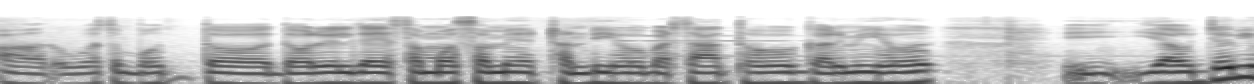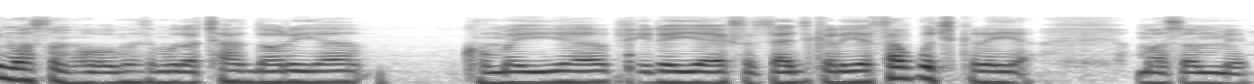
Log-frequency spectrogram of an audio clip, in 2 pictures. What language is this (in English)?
Maithili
